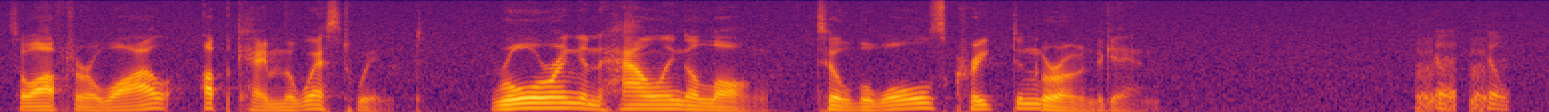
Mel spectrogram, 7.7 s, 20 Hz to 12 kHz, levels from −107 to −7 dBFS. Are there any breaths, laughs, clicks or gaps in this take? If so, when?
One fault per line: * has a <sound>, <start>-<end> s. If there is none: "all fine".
* has a laugh, 7.1-7.6 s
